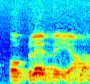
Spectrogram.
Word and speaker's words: oblivion: v y o n well that should be pronounced like million oblivion no no dion well my point is that an extra syllable the y is one syllable and the o n is another oblivion all right now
